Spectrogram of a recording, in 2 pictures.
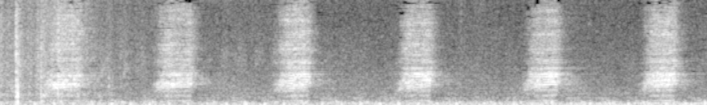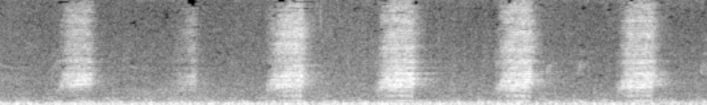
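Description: A bird's short, harsh call repeated at an even pace, about one call every three-quarters of a second, over a steady low background rumble.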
